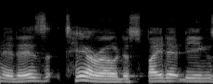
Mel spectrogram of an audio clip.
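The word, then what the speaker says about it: Turo: the pronunciation it is tarot despite it being spelled t-u-r-o so in case there's any confusion t-u-r-o but not pronounced like burrow with tarot you can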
